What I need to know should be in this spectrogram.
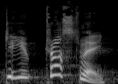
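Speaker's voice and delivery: high, earnest plea; anxious question. A narrator's reading. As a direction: lean on trust, needing an answer. Young pony anxiously asking zebra.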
